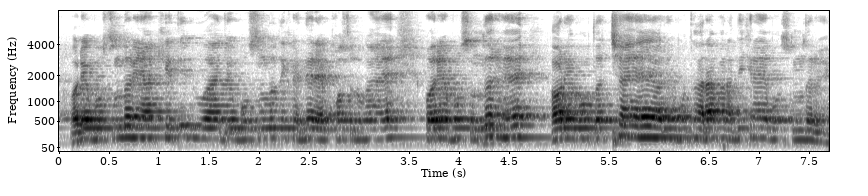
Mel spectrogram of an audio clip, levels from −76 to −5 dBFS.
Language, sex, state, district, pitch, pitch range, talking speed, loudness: Hindi, male, Chhattisgarh, Balrampur, 180 Hz, 175-190 Hz, 320 wpm, -16 LUFS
